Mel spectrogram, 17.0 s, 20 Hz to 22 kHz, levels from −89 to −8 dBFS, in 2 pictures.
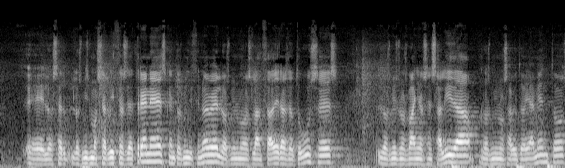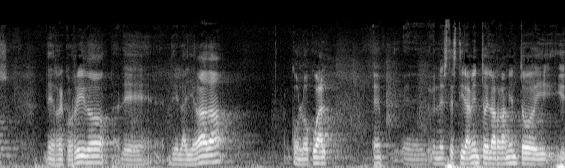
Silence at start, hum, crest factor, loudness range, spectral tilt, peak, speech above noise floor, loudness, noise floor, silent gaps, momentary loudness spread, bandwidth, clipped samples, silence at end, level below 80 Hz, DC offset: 0 s; none; 16 dB; 4 LU; -6.5 dB/octave; -2 dBFS; 24 dB; -19 LUFS; -42 dBFS; none; 16 LU; 12.5 kHz; under 0.1%; 0 s; -30 dBFS; under 0.1%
